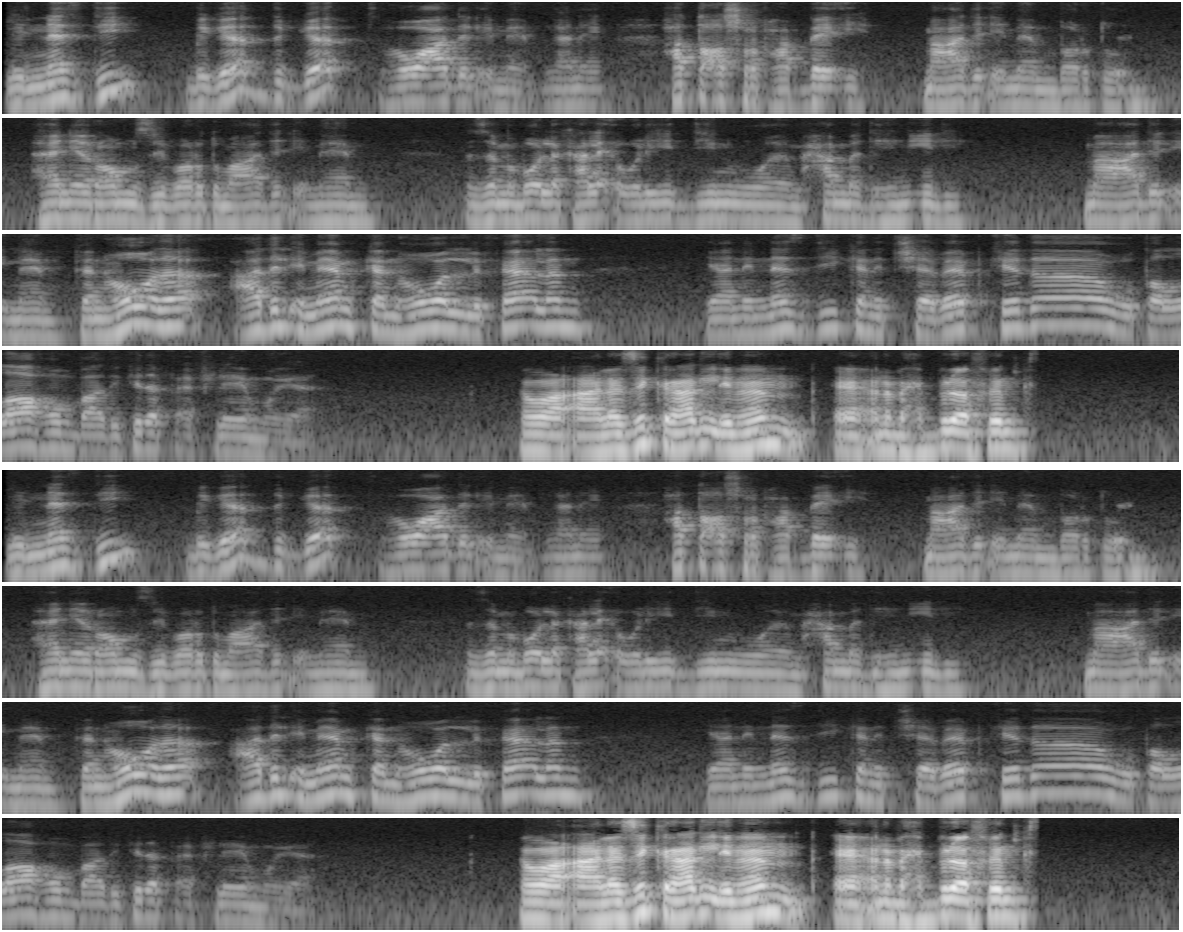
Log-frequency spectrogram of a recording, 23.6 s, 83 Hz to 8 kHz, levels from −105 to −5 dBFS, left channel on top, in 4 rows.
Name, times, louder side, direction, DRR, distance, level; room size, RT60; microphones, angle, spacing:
voice 1, 0.0-3.0 3.3-4.3 4.6-5.7 6.0-7.8 8.2-10.7 11.3-14.8 15.3-19.3, left 2 dB, 80° left, 5.2 m, -38 dB
voice 2, 20.3-22.9, right 5 dB, 85° right, 0.7 m, -24 dB
head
